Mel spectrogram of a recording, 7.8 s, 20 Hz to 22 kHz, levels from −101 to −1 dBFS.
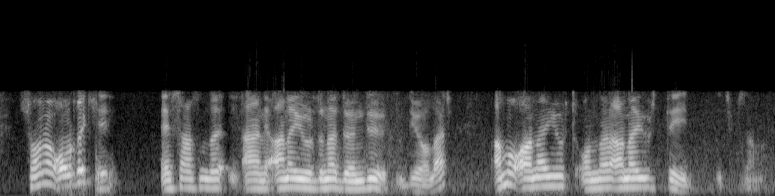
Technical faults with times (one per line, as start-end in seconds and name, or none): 0.60-1.16 AMR bit errors
7.18-7.63 speech cut by the noise suppressor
